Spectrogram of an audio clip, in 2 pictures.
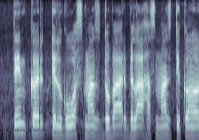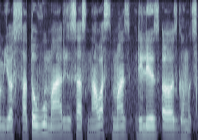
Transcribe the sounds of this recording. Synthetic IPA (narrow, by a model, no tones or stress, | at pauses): t̪emkəɾt̪elɡoɐsmãnd͡zd̪obaːɾbilaːɦɐsmand͡zt̪ikɐmjosːat̪owumaːɾzisasnawɐsmãnd͡zɾilizəːzɡʱɐmɨt͡s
